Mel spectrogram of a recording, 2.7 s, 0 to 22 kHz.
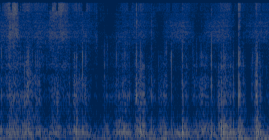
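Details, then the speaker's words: Wheel bearing on a 185,000-mile 2013 Mazda 3, hub turned by hand: soft, uneven scratchy rustle with light scraping bursts, less grind than the others, just contact and an occasional squeak. A worn wheel bearing is rubbing. "But you're going to be able to tell when I turn it. You're not getting as much of a grind. It's more of just like a sh just like kind of you can tell there's contact."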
